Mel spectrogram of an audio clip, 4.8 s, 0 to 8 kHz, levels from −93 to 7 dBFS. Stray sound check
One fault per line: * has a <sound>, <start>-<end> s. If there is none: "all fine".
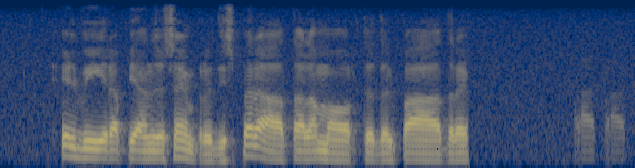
* has a laugh, 4.3-4.7 s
